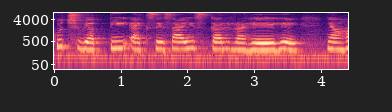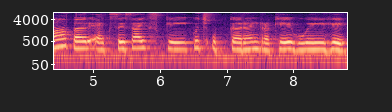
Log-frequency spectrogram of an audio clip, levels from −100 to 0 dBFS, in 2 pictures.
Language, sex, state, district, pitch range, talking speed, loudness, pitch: Hindi, female, Madhya Pradesh, Dhar, 220-250 Hz, 100 wpm, -15 LUFS, 235 Hz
